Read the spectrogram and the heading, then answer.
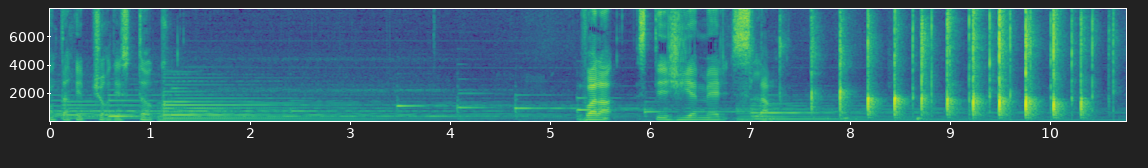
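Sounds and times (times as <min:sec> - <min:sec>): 
speech: 0:00.0 - 0:01.7, 0:05.3 - 0:07.5
applause in the studio: 0:07.3 - 0:10.7.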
